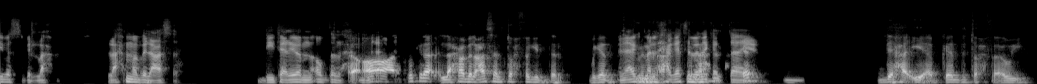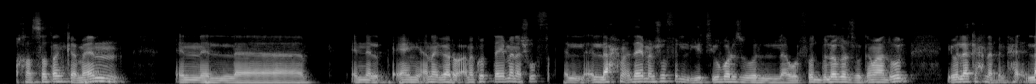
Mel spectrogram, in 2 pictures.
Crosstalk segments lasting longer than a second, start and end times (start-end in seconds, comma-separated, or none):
6.2-7.6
